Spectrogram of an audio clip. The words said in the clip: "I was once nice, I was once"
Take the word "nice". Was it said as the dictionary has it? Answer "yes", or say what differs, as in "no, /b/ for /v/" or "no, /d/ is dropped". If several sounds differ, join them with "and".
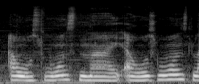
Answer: no, /s/ is dropped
